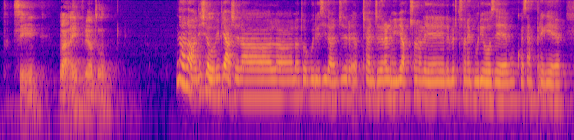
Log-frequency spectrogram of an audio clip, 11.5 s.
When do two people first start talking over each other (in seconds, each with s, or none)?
none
